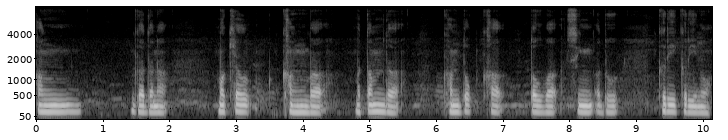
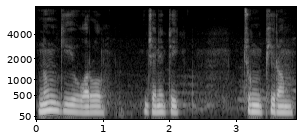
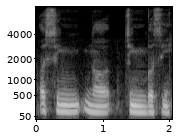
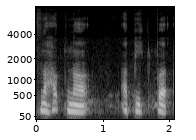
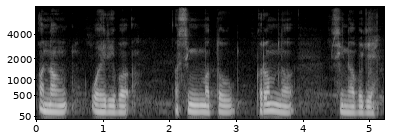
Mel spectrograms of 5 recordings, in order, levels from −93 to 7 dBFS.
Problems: background conversations at intervals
